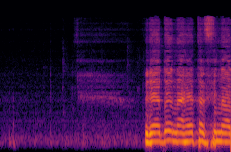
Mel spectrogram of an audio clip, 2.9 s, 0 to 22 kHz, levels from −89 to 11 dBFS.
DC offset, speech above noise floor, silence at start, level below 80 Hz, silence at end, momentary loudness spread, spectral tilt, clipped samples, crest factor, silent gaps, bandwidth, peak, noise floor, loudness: under 0.1%; 36 dB; 1.8 s; -70 dBFS; 0 s; 2 LU; -6 dB/octave; under 0.1%; 20 dB; none; 15.5 kHz; -2 dBFS; -54 dBFS; -18 LUFS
